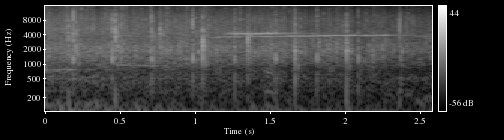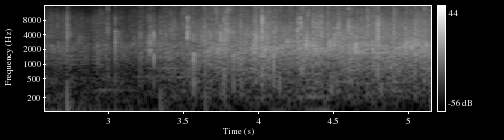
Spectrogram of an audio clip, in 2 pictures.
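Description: A studio audience applauds to welcome guest Prem Sagar onto a show, with dense, lively clapping that builds toward the end and voices heard under it.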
